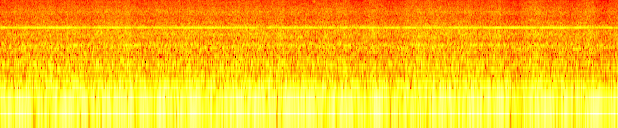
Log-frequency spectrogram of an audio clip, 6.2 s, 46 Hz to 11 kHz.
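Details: Mustang ("Black Stang") V8 on first fire after fitting bigger 24 lb injectors, idling while warming up before throttle adjustment; deep steady rumble with a constant high whistle, even and smooth, sounding healthy at normal idle.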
